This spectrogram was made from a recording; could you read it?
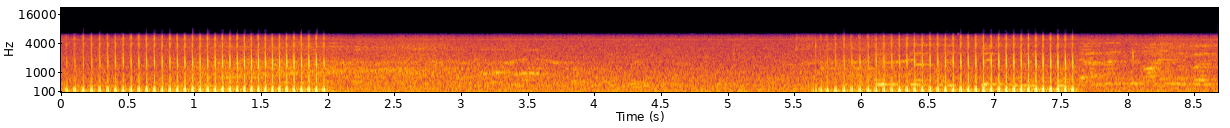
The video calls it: Angus the English Bulldog snoring like a diesel engine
